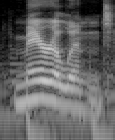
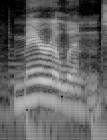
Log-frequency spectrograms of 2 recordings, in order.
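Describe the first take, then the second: First: It sounds like the name Marilyn. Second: The same.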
